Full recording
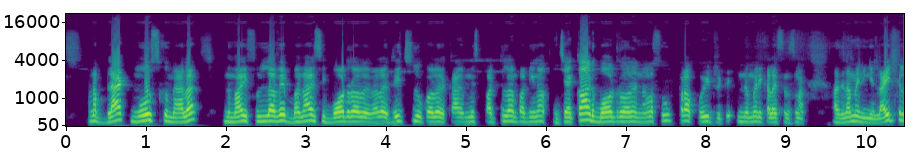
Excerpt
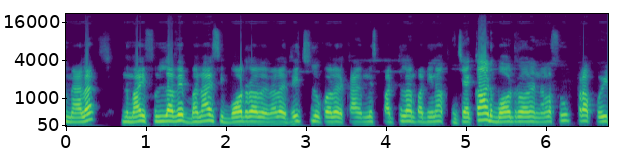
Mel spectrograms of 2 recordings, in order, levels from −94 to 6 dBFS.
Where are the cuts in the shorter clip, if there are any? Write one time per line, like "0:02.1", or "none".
none

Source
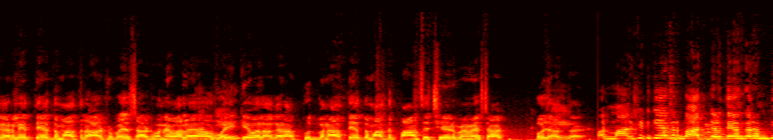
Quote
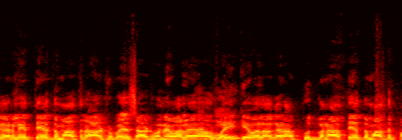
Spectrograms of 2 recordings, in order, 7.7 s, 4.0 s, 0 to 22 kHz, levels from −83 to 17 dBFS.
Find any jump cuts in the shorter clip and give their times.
none

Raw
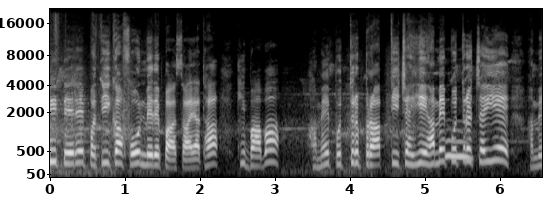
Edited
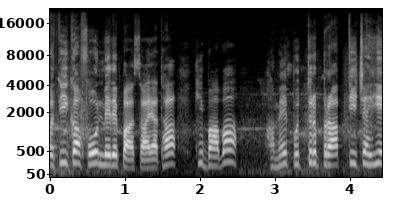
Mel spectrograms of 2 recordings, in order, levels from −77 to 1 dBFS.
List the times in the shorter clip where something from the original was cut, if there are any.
none

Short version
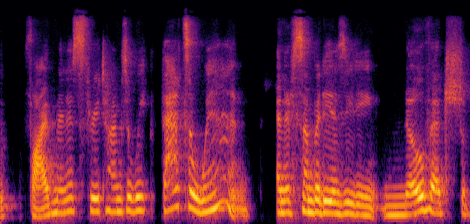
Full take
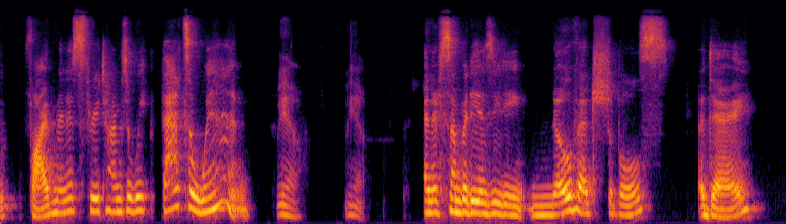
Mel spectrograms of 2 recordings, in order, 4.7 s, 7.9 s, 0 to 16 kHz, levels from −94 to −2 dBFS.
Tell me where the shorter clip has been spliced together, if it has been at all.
0:02.5

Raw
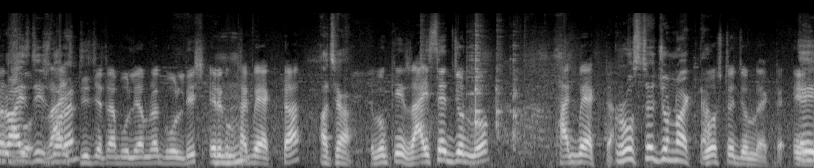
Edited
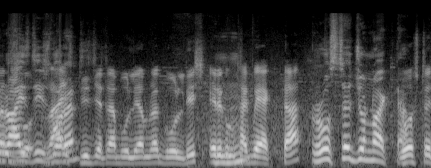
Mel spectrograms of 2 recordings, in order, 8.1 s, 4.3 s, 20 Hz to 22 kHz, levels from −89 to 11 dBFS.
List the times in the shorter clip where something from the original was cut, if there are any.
0:03.1

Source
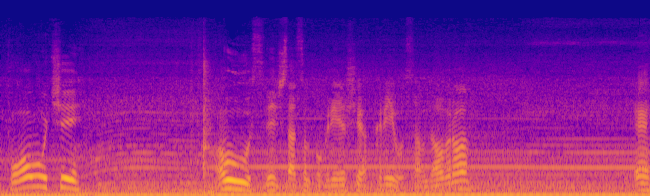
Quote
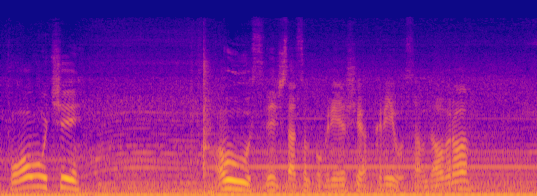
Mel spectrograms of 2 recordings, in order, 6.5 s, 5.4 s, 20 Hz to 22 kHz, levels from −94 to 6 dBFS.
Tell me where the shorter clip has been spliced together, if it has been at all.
none

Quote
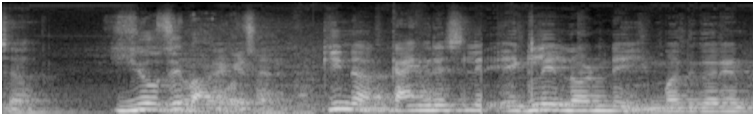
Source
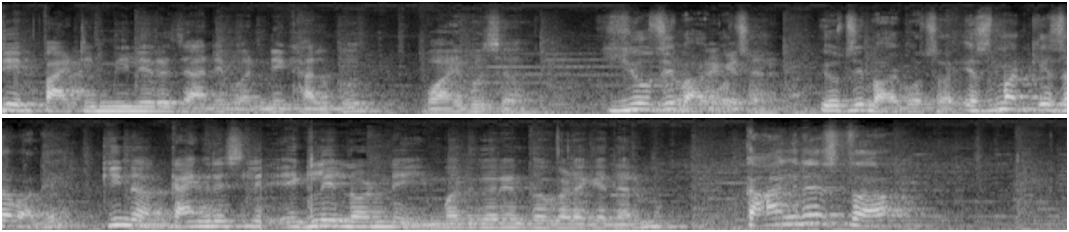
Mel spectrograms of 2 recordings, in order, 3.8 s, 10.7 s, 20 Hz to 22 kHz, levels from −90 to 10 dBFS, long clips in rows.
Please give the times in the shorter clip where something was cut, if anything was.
0:01.5

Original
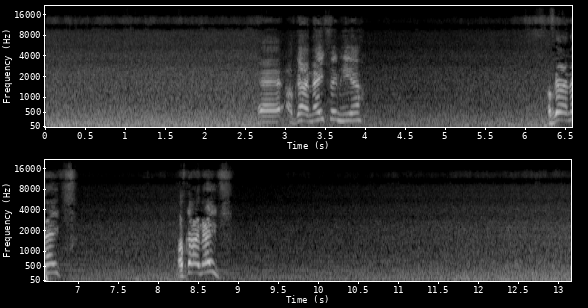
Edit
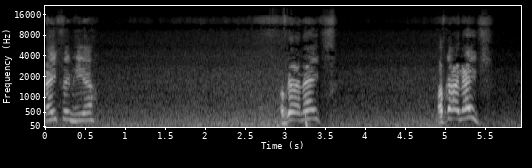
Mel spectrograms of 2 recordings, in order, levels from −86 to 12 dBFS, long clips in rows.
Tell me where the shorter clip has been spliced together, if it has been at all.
none

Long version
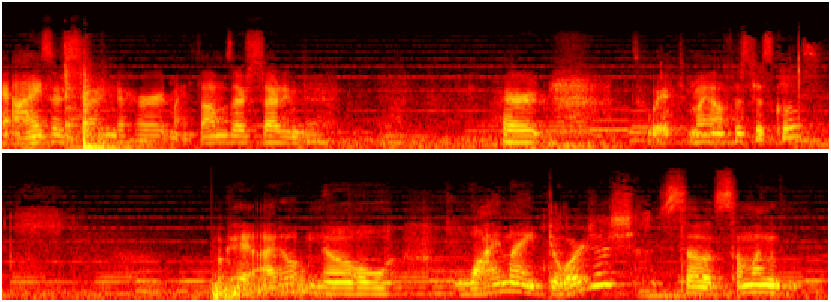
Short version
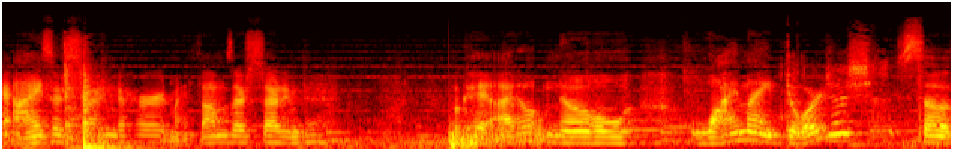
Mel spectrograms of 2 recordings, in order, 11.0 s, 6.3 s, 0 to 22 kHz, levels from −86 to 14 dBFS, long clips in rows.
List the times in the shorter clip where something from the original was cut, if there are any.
0:02.9

